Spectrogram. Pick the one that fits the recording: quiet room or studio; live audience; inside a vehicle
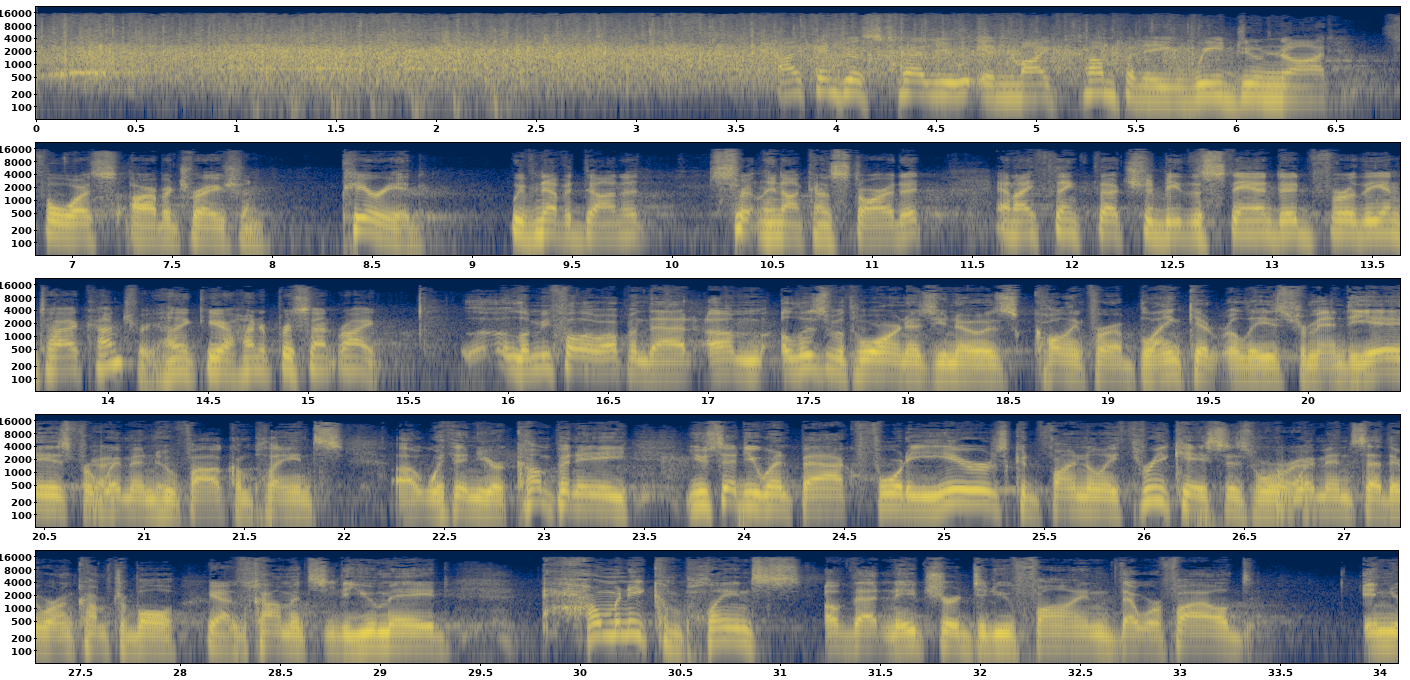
live audience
